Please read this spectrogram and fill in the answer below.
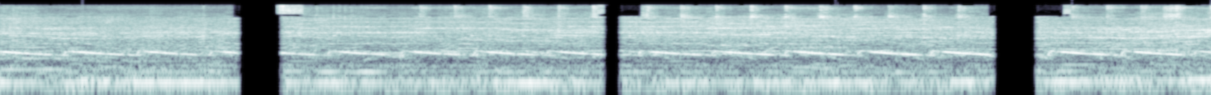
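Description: An electronic siren wailing in quick falling sweeps, about two a second, over a low steady engine drone. The sound cuts out completely for a moment three times.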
